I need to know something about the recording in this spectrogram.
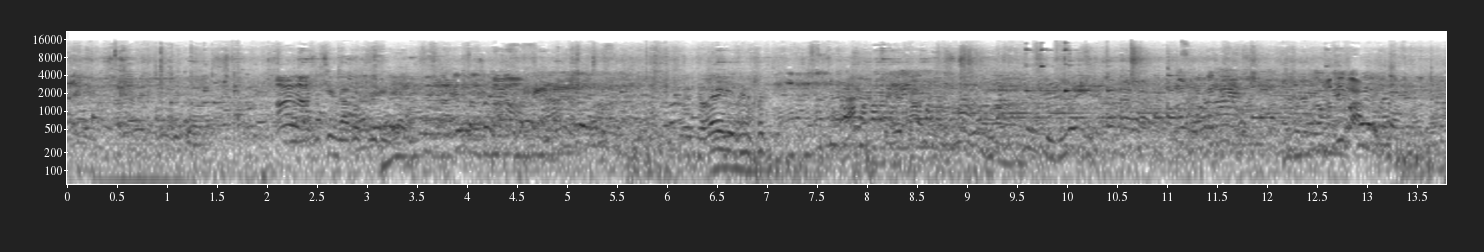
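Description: A crowd of men talks all around outdoors.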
